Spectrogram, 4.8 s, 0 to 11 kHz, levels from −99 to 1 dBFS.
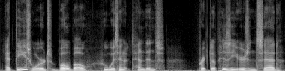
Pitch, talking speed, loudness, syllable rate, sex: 145 Hz, 175 wpm, -18 LUFS, 5.1 syllables/s, male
